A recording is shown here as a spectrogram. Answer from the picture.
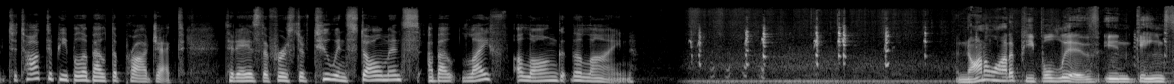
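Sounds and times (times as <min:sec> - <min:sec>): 
speech: 0:00.1 - 0:07.3, 0:09.6 - 0:11.7
chickens clucking on a farm in Gainford, Alberta: 0:06.8 - 0:11.7
low steady hum: 0:07.0 - 0:11.7.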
